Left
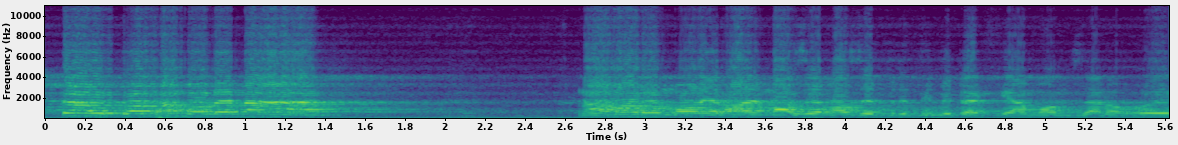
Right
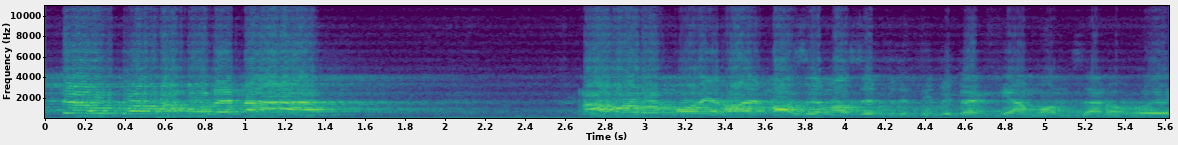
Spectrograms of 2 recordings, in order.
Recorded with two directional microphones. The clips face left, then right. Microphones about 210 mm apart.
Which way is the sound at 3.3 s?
20° left (ahead or behind).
